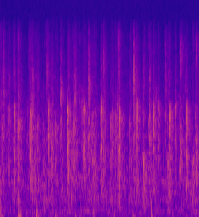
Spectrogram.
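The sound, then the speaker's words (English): Audience applause for a panel of speakers, a steady dense patter of many hands clapping at moderate loudness with no talk over it. “let's give our panelists a big round of applause.”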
